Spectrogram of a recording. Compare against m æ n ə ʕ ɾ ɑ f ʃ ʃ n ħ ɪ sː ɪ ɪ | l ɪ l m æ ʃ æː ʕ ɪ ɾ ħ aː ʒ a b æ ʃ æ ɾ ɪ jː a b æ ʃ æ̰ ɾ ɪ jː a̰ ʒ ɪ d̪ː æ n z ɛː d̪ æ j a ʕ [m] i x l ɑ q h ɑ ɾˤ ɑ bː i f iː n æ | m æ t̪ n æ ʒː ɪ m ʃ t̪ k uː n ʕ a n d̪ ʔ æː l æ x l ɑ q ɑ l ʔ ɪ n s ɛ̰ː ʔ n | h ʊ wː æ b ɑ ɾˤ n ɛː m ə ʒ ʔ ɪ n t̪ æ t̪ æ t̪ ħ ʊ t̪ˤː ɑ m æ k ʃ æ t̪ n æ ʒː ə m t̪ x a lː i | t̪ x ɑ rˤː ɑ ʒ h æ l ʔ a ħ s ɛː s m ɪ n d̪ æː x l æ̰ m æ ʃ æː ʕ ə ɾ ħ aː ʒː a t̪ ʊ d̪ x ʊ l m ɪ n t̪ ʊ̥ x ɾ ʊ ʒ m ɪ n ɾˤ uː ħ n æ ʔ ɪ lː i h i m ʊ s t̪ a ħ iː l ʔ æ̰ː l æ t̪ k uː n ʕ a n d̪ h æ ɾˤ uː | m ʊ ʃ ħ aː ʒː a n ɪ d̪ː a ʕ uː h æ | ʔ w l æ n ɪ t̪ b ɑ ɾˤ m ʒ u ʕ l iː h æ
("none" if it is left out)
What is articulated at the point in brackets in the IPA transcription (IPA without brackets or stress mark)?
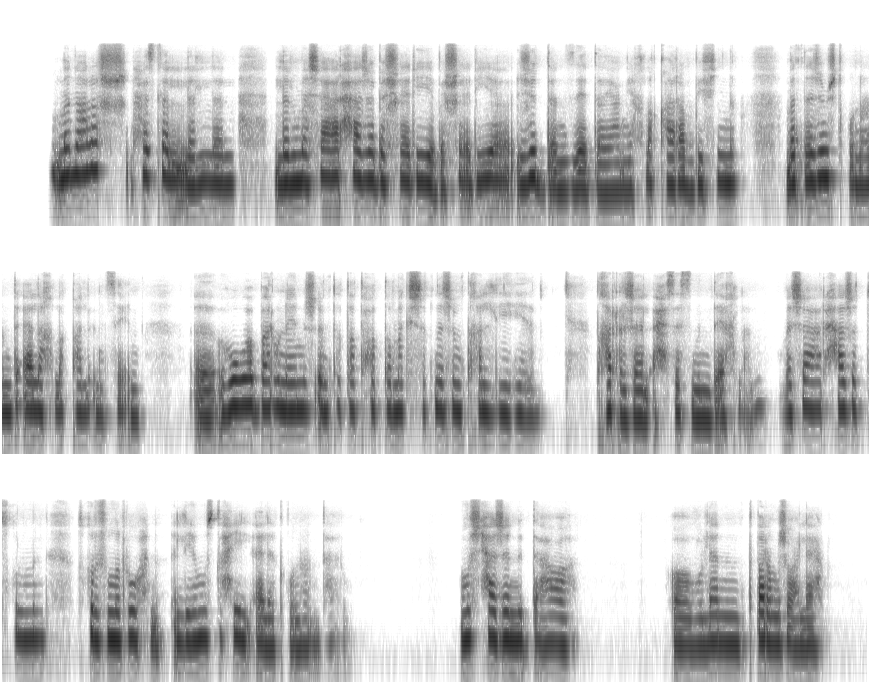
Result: n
